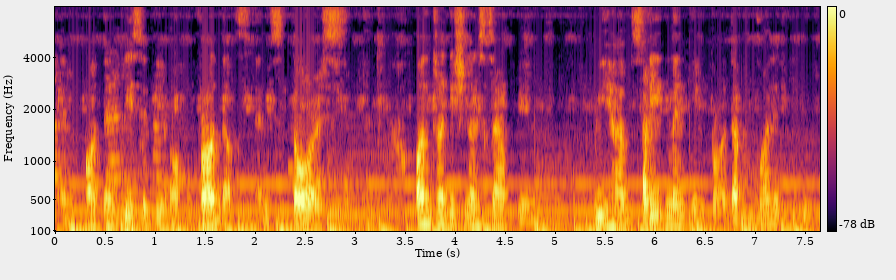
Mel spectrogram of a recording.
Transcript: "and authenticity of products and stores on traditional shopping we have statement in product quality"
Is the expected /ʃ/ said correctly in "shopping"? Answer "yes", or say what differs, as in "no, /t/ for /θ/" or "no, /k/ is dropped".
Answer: no, /s/ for /ʃ/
